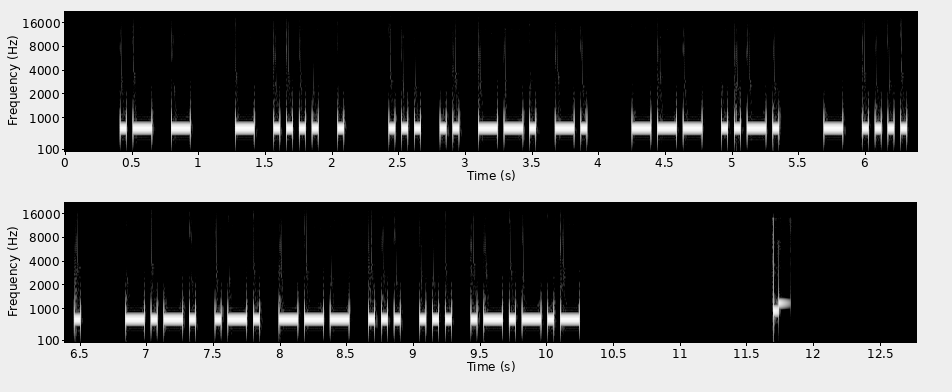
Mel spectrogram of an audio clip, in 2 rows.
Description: Morse code, heard as a keyed tone, about 25 wpm, 700 Hz. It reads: AT THE SIGN OF THE CROSS.
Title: Sentences from Top 1000 Words - Review Part 1 - 25wpm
